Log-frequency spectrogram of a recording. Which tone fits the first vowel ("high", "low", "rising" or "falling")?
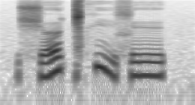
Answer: rising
